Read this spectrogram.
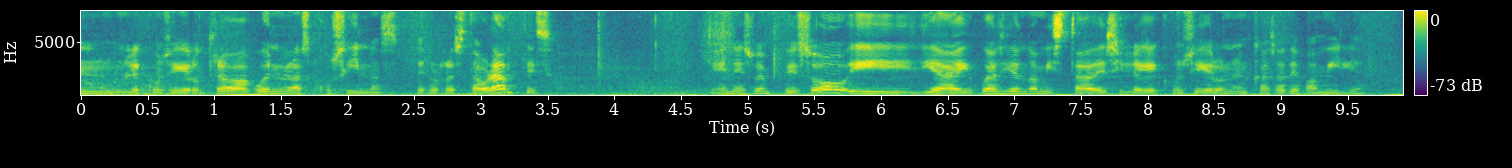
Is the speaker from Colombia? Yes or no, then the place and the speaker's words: yes; San Jerónimo, Antioquia, Colombia; now in Medellín, Colombia; Nosotros nos vinimos de San Jerónimo, estuvimos unos días en un que llamaban unos ranchos, nos dejaron hacer en junto al río, para el lado de lo que llamamos Barrio Triste.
